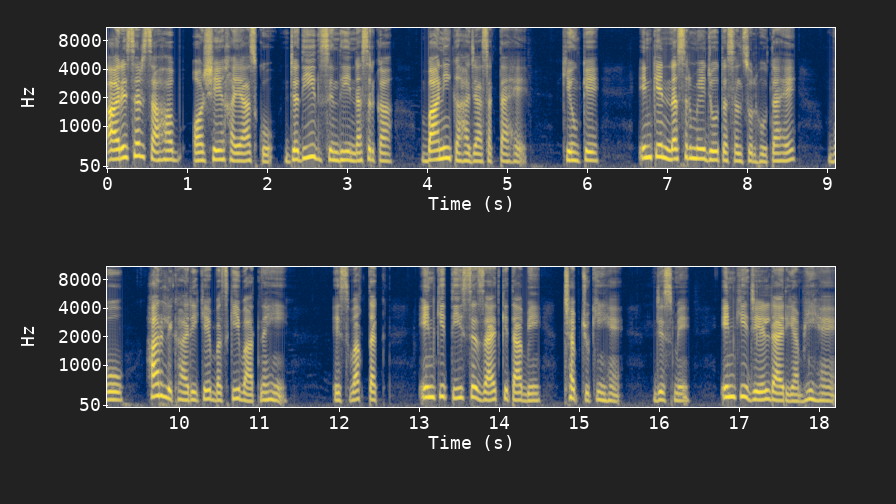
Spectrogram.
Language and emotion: Urdu, neutral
